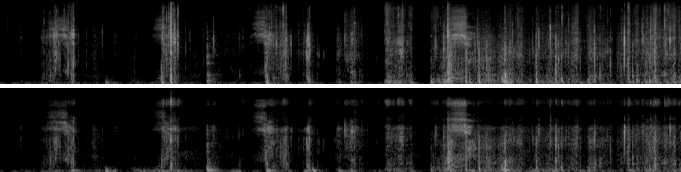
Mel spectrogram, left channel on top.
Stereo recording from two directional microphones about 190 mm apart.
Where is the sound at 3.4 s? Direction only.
Centre (ahead or behind).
